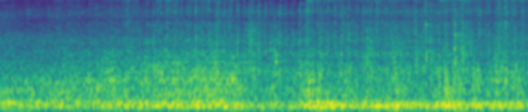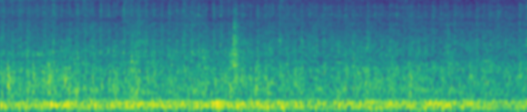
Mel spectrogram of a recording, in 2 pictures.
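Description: Small narrow-gauge railway locomotive's engine running steadily as its train of carriages passes, with a few sharp clicks.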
